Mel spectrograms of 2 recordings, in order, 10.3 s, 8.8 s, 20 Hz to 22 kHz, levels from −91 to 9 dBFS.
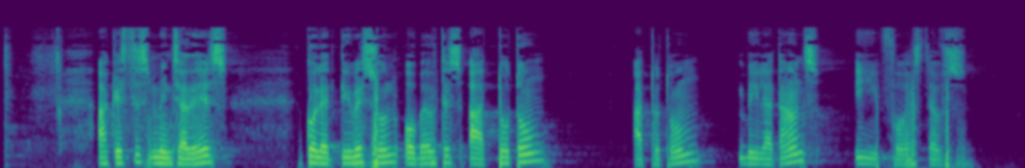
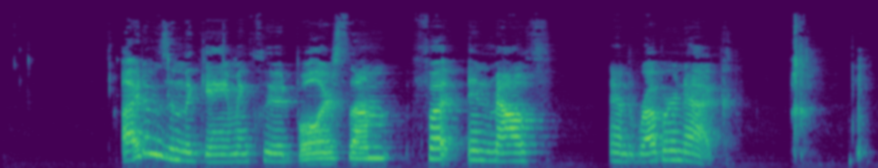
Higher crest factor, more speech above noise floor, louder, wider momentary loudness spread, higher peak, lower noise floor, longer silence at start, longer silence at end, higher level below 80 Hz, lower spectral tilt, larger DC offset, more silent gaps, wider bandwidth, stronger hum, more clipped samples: about the same, 20 dB vs 20 dB; about the same, 63 dB vs 66 dB; about the same, -18 LUFS vs -18 LUFS; about the same, 14 LU vs 13 LU; about the same, 0 dBFS vs -2 dBFS; about the same, -81 dBFS vs -84 dBFS; second, 0.05 s vs 1.2 s; first, 0.6 s vs 0.15 s; first, -42 dBFS vs -68 dBFS; first, -4.5 dB/octave vs -3 dB/octave; neither; neither; second, 11.5 kHz vs 15.5 kHz; neither; neither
